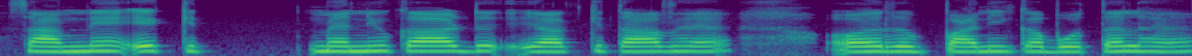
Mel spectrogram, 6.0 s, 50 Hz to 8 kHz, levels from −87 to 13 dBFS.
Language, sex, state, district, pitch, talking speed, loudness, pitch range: Hindi, female, Jharkhand, Deoghar, 230 Hz, 120 wpm, -14 LUFS, 225-240 Hz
